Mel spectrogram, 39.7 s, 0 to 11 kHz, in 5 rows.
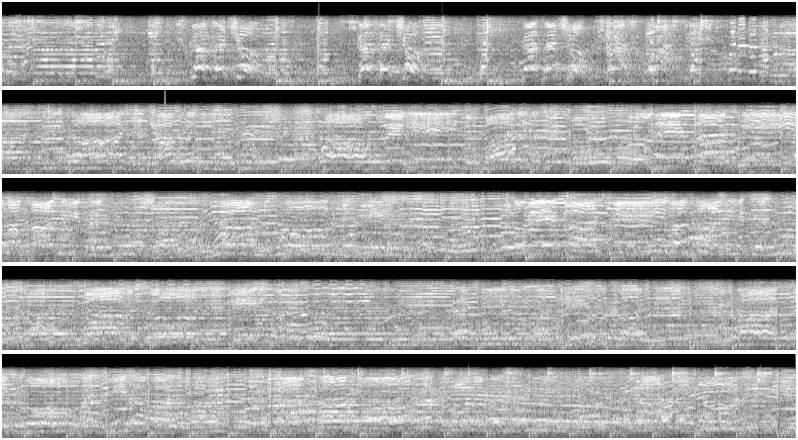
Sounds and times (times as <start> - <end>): Music: 0.0 - 39.7.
